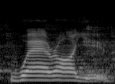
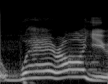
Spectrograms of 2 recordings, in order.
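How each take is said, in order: First: Slow, gentle calling out; loving call. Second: Put-on higher, slow desperate call for a lost child; love and anger mixed, searching; anguished cry. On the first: Acted. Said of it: "he calls out to us". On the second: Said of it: "this is a cry of anguish".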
